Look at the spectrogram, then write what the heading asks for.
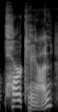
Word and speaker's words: Parcan: this field they're very they call it one or the other is a par or a park hand and um it's more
